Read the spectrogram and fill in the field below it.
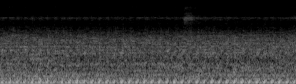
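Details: Honda Scoopy eSP fuel-injected scooter started by jumpering the ignition wires after its key was lost: small single ticking over steadily at about 200 beats a minute, even and smooth, no knocks or misses; healthy idle.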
